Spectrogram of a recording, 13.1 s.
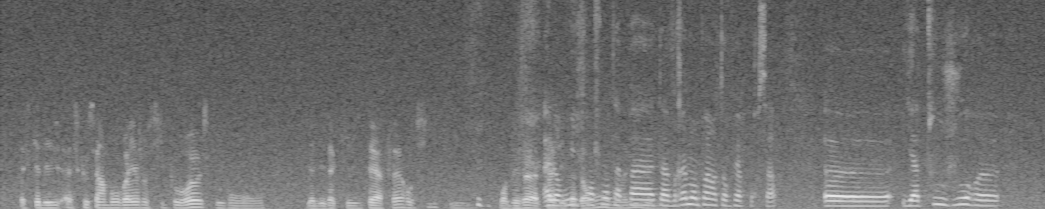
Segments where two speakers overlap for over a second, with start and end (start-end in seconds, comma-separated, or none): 6.8-8.2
